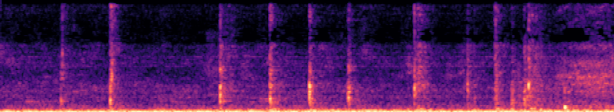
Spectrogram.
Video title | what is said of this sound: OLD SCHOOL FRIED PORK CHOPS/BISCUITS AND GRAVY/SCRAMBLED EGGS/BIG COUNTRY BREAKFAST SEGMENT | y'all can hear how crispy these are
